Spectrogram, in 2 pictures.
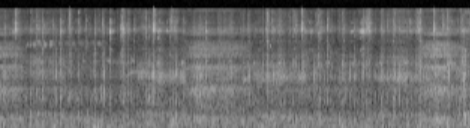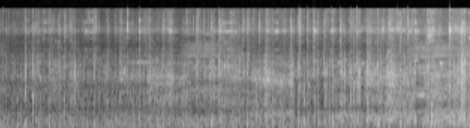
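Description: Hooves of a pair of bullocks pulling a bullock cart, clip-clopping on an asphalt road and growing steadily louder as the cart draws close near the end.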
